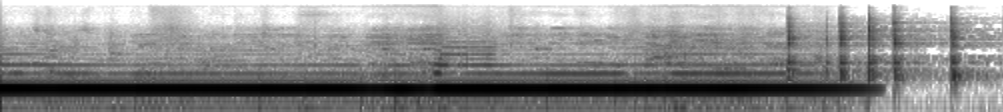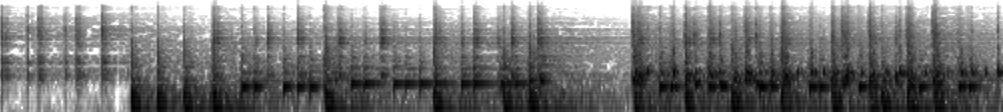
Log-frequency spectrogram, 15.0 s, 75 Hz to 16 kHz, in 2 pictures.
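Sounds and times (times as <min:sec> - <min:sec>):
long horn-like note: 0:00.0 - 0:06.6
sharp percussion strikes: 0:05.8 - 0:15.0.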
